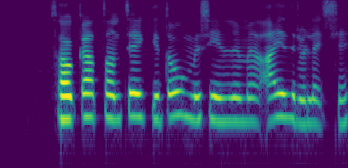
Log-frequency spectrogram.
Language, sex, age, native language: Icelandic, male, 13, Icelandic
